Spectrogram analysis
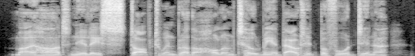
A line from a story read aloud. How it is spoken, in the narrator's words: Banbrook muttered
